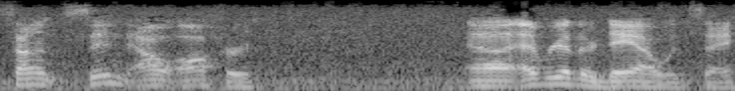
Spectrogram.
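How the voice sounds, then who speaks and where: With noticeable background noise and audible room echo, a man speaks at a fairly quick pace and a fairly high pitch. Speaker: eBay reseller, YouTuber. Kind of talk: casual vlog. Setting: garage. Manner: casual, filler words.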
